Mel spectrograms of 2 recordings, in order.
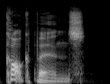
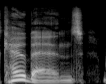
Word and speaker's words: Cockburn's: And the Russian ambassador referred to this as Cockburn's. And the English dude says, oh no, it's Coburn's. We don't pronounce the CK.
